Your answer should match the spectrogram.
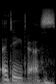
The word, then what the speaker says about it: Adidas: She is a yoga and Pilates teacher and a brand ambassador for Adidas. Yes, that is how it's pronounced.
